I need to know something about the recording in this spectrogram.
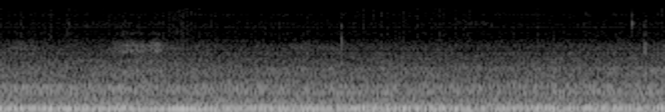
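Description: Steady engine and tyre noise heard from inside a car's cabin while driving at road speed on pavement, a continuous low hum.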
